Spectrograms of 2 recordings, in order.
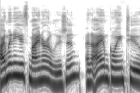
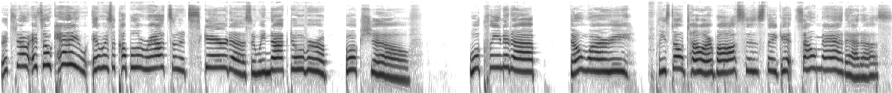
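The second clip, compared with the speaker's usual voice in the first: very high-pitched halfling character voice; 9 semitones higher than usual. A player disguises their voice as one of the halfling workers: high-pitched halfling worker voice. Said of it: "like one of the halfling workers. / and you're like in that high pitched voice".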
